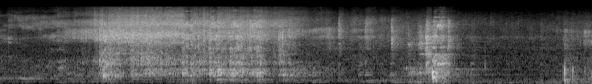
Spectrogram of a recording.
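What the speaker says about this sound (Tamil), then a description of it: "தக்காளி பழம் சேர்க்குறேன் வதங்கட்டும்" Chopped tomatoes sautéing in a hot pan for a Sri Lankan chicken curry, a steady broad sizzle swelling after a second, with a few metallic clinks and stirring scrapes near the end.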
